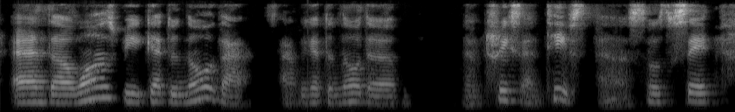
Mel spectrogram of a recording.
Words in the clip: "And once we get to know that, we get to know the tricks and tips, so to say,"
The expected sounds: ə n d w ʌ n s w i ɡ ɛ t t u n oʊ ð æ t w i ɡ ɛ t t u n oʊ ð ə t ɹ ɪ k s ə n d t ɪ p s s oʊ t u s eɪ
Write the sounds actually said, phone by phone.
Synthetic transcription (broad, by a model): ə n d w ʌ n s w i ɡ ɛ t t u n oʊ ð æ t w i ɡ ɛ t t u n oʊ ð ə t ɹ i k s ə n t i f s s oʊ t u s eɪ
